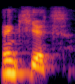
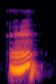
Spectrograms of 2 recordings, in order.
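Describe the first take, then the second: First: Said in the usual way. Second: INQUIÈTE split into in, qui, ète with long pauses; inquiète dictated one separated syllable at a time. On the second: Shown as a demonstration. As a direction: say inquiète very slowly in pieces, as if writing it. Sounding it out while writing it.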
